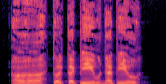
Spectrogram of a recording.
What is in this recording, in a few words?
yes, villager; mob; Minecraft; Votive World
